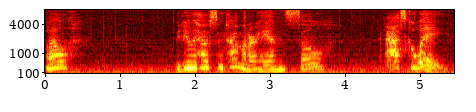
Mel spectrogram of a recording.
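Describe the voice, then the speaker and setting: A woman playing a friendly, skittish wendigo in an ASMR roleplay, protective and halting in the way this forest monster talks. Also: sits high, very animated, full character voice. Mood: wary, playful. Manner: hesitant, halting, hushing. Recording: clearly noisy background.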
